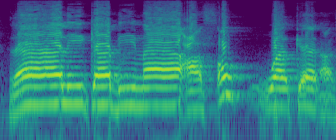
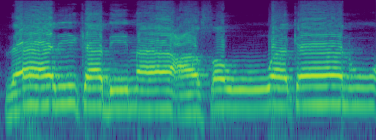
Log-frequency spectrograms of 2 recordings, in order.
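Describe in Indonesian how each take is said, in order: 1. Bunyi w ganda dihentak terlalu keras. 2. Bunyi w ganda diucapkan dengan lemah. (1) "dihentak berlebihan" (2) "Yang kedua dibaca lemah ya"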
